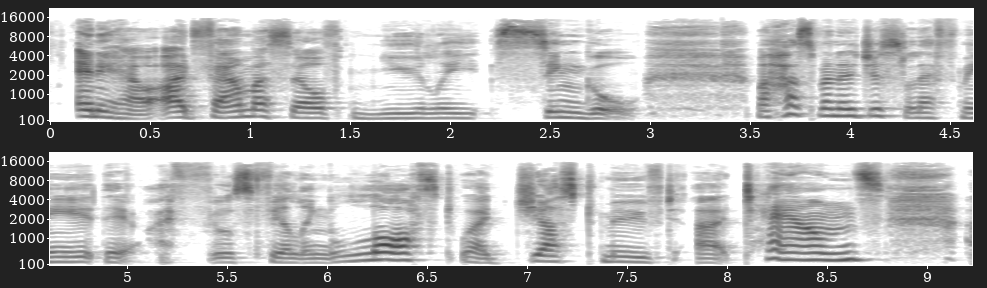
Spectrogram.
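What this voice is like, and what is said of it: Australian accent. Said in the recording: “as you can tell from my accent, I am Australian”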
